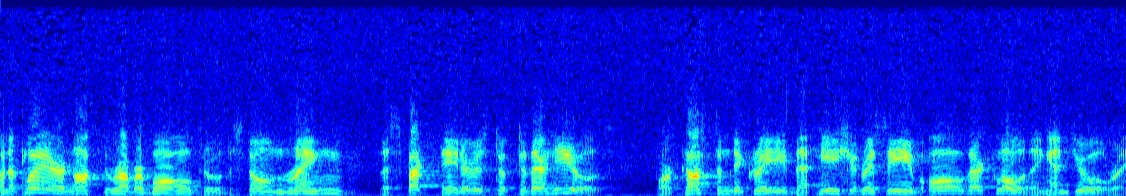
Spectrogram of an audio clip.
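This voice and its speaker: This man has a plain, everyday voice, pitched fairly high, with lively intonation and a moderate pace. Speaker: documentary narrator. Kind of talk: vintage educational travelogue narration. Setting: old film soundtrack.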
